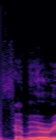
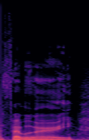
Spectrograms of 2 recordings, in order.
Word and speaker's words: February: saying February wrong because there's like an r in February and it's like February but I feel like that first R is silent but I also have a tendency to mispronounce words as seen in previous episodes um but February just feels like it makes sense I don't think anybody's really going out their way to pronounce that extra R but it is what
